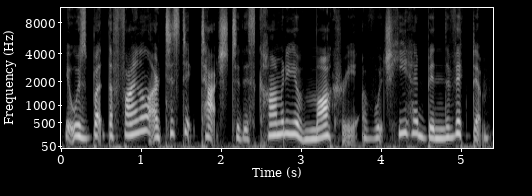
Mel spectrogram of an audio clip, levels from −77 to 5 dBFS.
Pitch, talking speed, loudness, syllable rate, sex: 215 Hz, 210 wpm, -19 LUFS, 5.1 syllables/s, female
